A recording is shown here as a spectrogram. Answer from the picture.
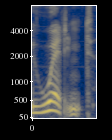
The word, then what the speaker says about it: weren't: No, they weren't. – Okay, you need to say weren't. – Weren't. – Not weren't. Okay, weren't. – Weren't. – They were, they weren't. No cambia, ¿vale? Es una sola sílaba.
